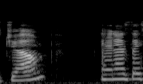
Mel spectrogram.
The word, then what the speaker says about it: JMP: information about jump so the jmp is pronounced as jump and as i said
